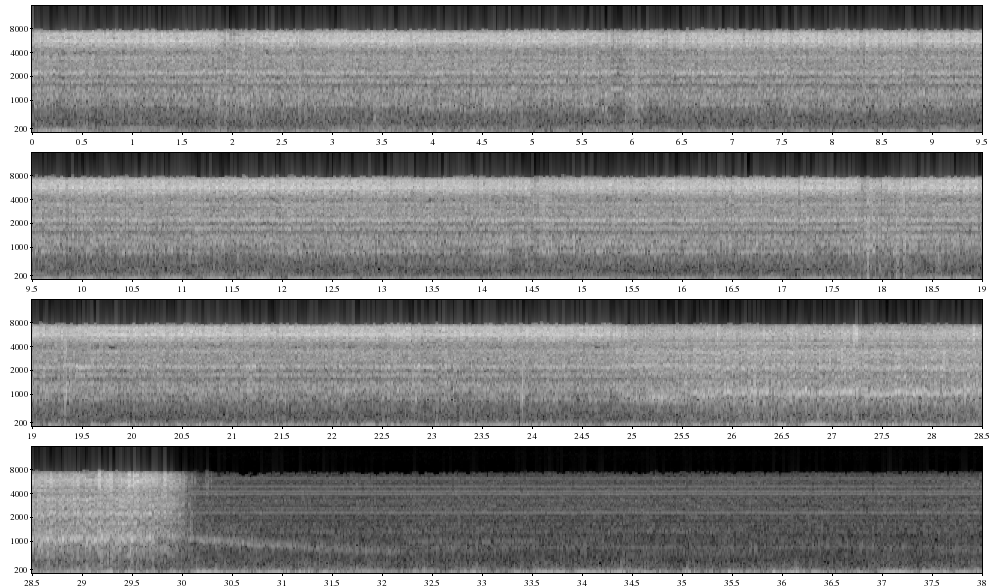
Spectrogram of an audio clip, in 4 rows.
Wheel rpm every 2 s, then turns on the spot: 110, 120, 110, 110, 120, 110, 110, 120, 110, 120, 120, 110, 110, 120, 100, 0, 0, 0, 0.
none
